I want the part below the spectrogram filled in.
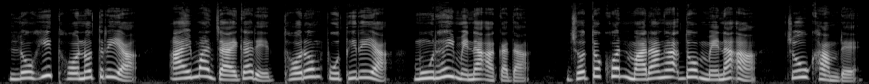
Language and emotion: Santali, neutral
